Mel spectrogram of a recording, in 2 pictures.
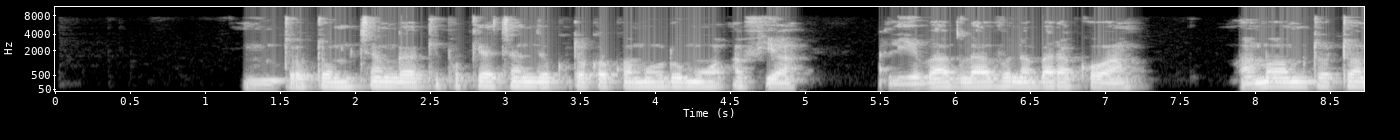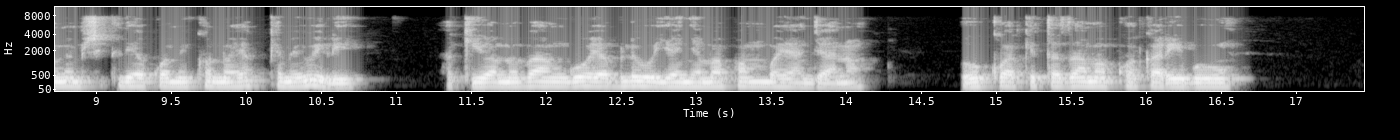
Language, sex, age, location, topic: Swahili, male, 25-35, Kisii, health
